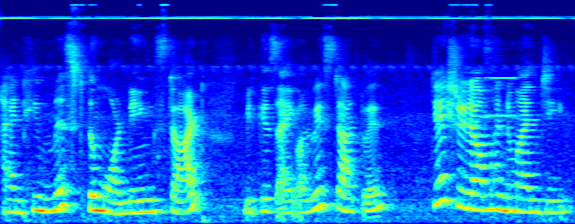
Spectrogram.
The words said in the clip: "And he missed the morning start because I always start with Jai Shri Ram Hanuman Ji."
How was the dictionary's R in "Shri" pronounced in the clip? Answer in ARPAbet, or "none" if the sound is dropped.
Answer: R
